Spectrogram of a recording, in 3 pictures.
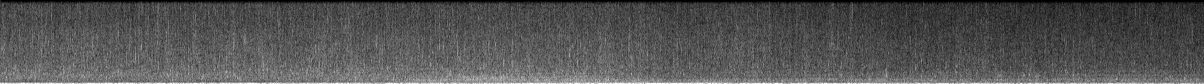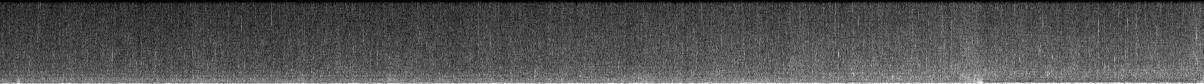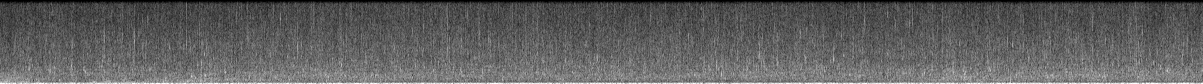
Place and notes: passage sous la cascade du troue noir avec un hydrophone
